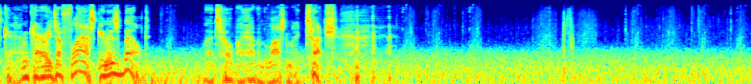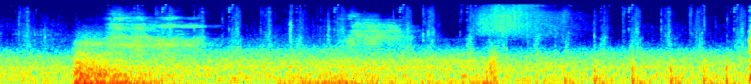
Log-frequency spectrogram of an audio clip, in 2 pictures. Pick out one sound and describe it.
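Footsteps shuffle softly on stone.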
